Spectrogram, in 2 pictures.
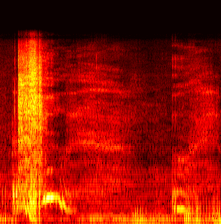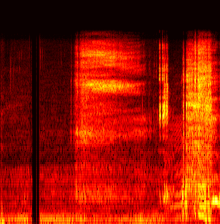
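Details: Sneeze played back slowed down.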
